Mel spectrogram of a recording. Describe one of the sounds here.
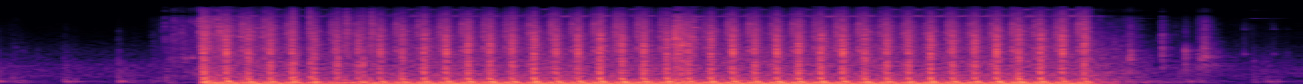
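An automatic rifle fires rapid shots in a video game.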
